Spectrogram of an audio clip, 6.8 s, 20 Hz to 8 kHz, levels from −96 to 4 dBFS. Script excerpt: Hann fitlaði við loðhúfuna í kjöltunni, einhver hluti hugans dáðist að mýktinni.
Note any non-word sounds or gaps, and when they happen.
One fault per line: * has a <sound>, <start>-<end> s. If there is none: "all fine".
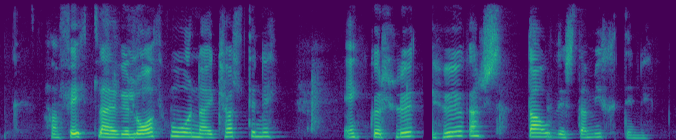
* has a dropout, 4.2-4.3 s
